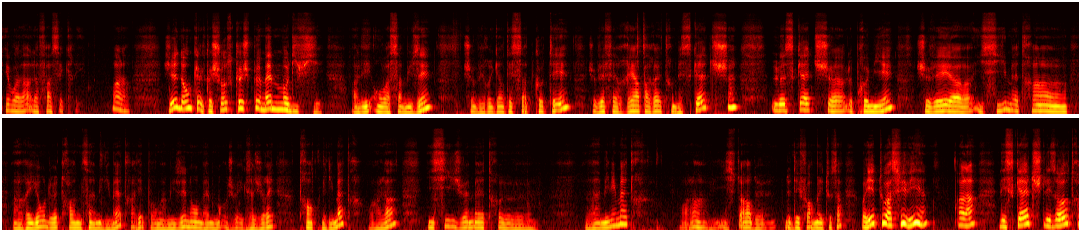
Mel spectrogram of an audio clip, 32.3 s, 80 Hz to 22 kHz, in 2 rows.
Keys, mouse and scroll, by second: 1.0 click, 1.8-2.4 scroll down 2, 2.5-4.3 drag, 6.9-7.6 typing, 9.2 click, 9.6 typing, 11.2 click, 12.2-13.2 drag, 14.4 click, 17.1 typing, 17.6 Return, 18.5-21.4 typing, 19.1 click, 24.0-25.3 drag, 25.3-26.3 typing, 27.6-28.3 typing, 27.8 click, 29.2-31.6 drag.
